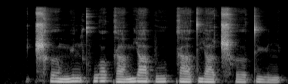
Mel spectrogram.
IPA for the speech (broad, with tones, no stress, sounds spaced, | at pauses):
ʈ͡ʂʰ ɤ˨˩ m y˥˨ n kʰ w ɔ˥˨ k ä˨˦ m j ä˥˨ p u˦ k ä˨˦ t̪ j ä˨˦ ʈ͡ʂʰ ɤ˨˦ t̪ y˨˩ n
